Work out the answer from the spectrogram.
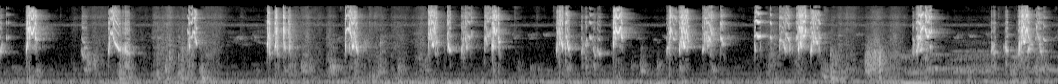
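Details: Fischer's lovebirds in Parblue Violet and Parblue Turquoise colours give a busy morning series of harsh, buzzy chirps, often in quick pairs, with soft low background noise throughout.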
